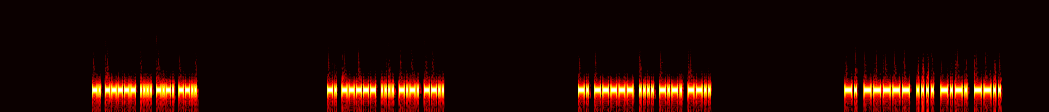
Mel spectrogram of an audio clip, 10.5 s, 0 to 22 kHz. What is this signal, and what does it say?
Morse code, heard as a keyed tone, about 64 wpm, 700 Hz. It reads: N0HCZ N0HCZ N0HCZ N0HCZ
